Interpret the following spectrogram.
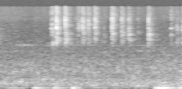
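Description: A quick run of light, sharp clicks and a few low bumps from a webcam computer being handled and adjusted, in an otherwise near-silent room.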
